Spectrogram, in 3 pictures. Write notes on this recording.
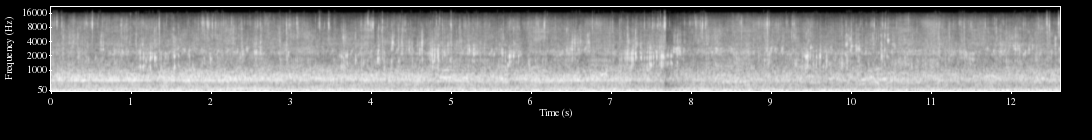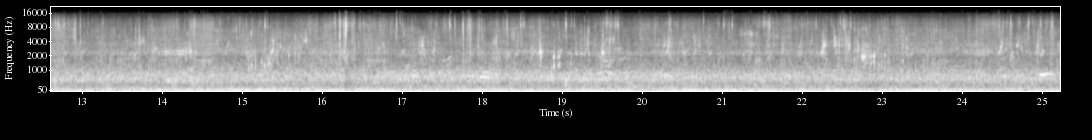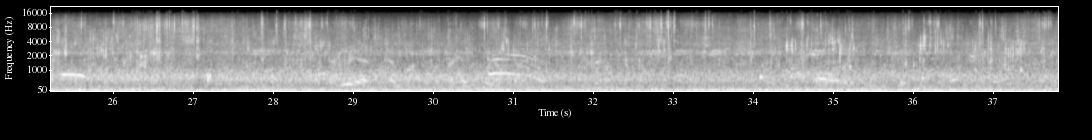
Big patches of ice floating on light waves, recorded on the pier of Ontario Place marina. Tascam DR05, EM172 mics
